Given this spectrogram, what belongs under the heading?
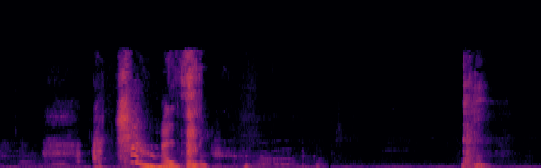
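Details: Infant: small gasp then a sharp high-pitched sneeze with squeaky trailing voice, and another brief sneeze later; normal infant sneezing.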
